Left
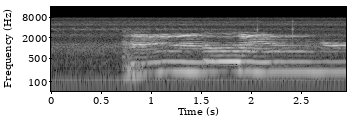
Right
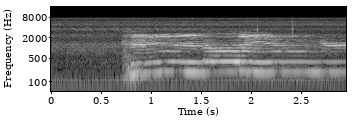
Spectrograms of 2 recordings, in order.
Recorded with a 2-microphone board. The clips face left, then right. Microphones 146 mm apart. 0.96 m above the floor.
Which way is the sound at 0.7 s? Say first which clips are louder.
Right 1 dB; 10° left (ahead or behind).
